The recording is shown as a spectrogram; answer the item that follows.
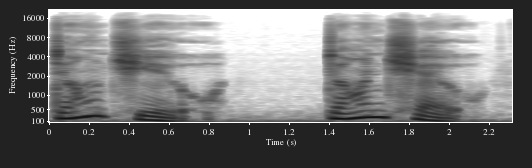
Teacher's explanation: Feel how your tongue moves. Instead of tapping the top of your mouth for the T and then moving down for the Y, you just make one smooth movement in the middle. This is assimilation.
